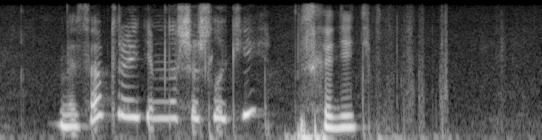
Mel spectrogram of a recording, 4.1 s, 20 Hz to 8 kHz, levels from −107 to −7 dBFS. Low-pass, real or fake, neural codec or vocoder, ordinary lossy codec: 7.2 kHz; real; none; none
